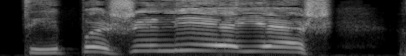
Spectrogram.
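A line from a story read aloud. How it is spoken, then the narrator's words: Yelled. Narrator (Russian): заорал Питеркин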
